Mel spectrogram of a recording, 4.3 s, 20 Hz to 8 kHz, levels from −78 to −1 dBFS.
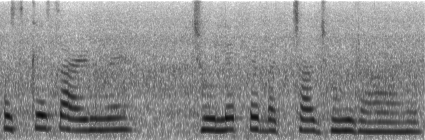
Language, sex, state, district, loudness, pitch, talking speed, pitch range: Hindi, female, Madhya Pradesh, Dhar, -14 LUFS, 240 Hz, 125 wpm, 225-250 Hz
